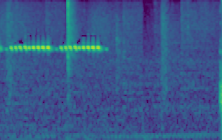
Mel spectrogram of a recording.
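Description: Cricket chirping: two short, high, rapid trills in the first second, over quiet background music.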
